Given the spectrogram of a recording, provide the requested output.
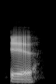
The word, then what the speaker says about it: er: to say this one you say air without R so it's just air okay air then what about es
